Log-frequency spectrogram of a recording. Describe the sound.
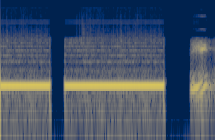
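A telephone call placed live on Radio Toscana ringing out: two steady, buzzing ringback tones, a short one and then a longer one, separated by a brief pause, followed by a short burst of line noise or a voice.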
